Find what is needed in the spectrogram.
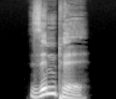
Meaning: simpleton
- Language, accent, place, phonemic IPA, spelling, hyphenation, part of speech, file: German, Germany, Berlin, /ˈzɪmpl̩/, Simpel, Sim‧pel, noun, De-Simpel.ogg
